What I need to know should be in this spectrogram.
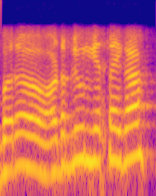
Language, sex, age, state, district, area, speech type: Marathi, male, 18-30, Maharashtra, Raigad, urban, conversation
